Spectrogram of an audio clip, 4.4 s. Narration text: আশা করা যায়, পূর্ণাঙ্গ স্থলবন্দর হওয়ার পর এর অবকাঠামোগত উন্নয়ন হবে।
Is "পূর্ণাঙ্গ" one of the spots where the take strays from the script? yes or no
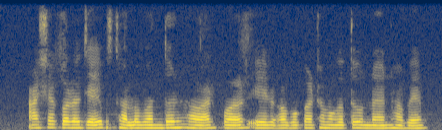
yes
